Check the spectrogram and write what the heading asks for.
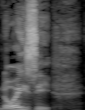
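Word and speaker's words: Neuse: Sheldon Noisy is apparently how it's pronounced.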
